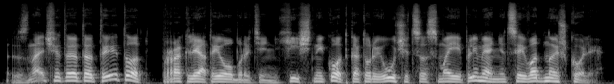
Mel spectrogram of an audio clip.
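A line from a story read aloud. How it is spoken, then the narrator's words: Booming voice of a stag. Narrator (Russian): прогремел олень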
